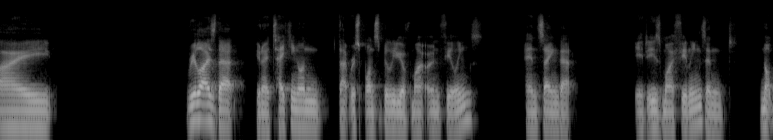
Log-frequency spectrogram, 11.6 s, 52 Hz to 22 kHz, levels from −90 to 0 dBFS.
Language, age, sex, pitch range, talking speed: English, 10-29, male, 85-95 Hz, 115 wpm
